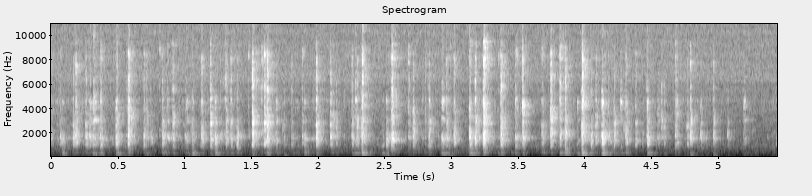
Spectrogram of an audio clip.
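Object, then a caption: Plastic mechanical keyboard. Fingertips of both hands type continuously on a compact white mechanical keyboard with backlit plastic keycaps. The result is a fast, uneven stream of sharp, bright plastic clicks and clacks with very short decay and almost no low end.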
